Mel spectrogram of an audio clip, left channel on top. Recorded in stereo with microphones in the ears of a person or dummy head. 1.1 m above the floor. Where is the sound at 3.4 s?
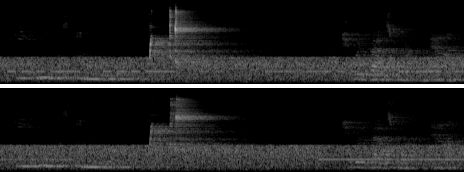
35° left (ahead or behind), 1.5 m.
